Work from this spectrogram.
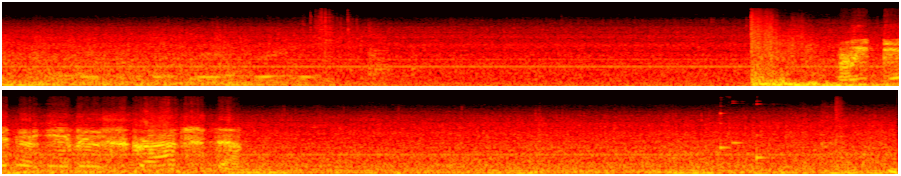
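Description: A tank cannon fires in World of Tanks, a single sudden heavy boom followed by a few seconds of ringing, crackling aftermath over a low steady engine and ambient rumble.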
